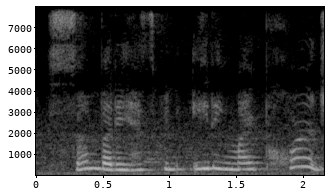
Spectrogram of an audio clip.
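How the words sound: The voice is quiet and soft. "in a quiet voice"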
